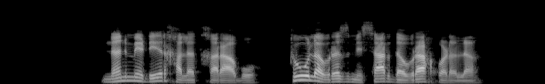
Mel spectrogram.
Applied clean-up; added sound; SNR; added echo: none; none; none; none.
